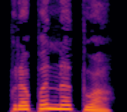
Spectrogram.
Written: ಪ್ರಪನ್ನತ್ವ

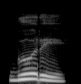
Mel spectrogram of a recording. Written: ಗೋರೆ

